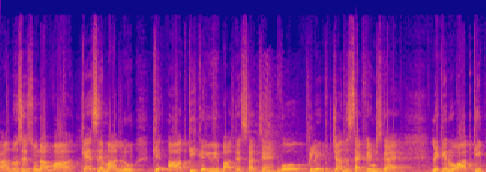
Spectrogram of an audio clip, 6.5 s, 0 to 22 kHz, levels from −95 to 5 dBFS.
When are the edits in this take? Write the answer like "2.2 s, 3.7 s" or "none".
1.0 s, 3.7 s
